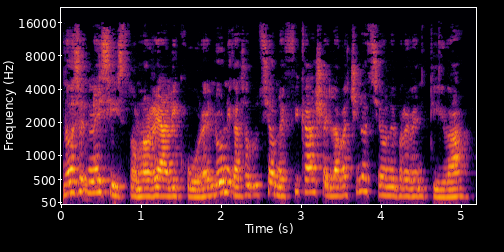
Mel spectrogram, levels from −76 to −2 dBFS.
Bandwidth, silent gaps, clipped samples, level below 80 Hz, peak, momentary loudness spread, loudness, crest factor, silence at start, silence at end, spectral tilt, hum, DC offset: 16.5 kHz; none; under 0.1%; -54 dBFS; -2 dBFS; 7 LU; -18 LUFS; 16 dB; 0.05 s; 0.1 s; -4 dB/octave; none; under 0.1%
